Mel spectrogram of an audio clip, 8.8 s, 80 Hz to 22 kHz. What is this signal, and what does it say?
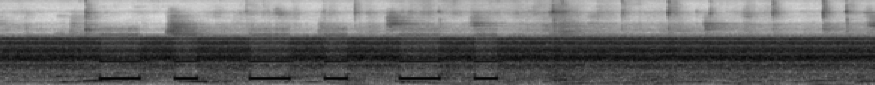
Telephone call progress tone (UK plan), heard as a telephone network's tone, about 400 Hz, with room echo and the noise of a subway station. Congestion tone.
